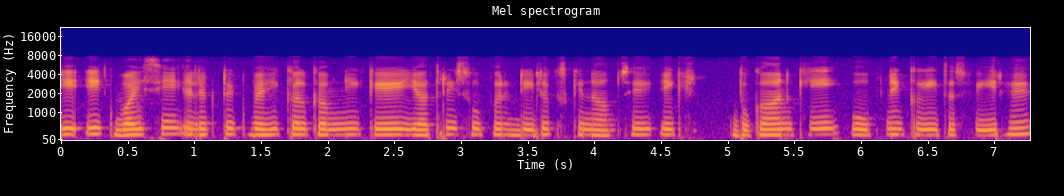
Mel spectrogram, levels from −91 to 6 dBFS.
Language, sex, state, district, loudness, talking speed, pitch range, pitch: Hindi, female, Delhi, New Delhi, -17 LUFS, 180 wpm, 195-210 Hz, 205 Hz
